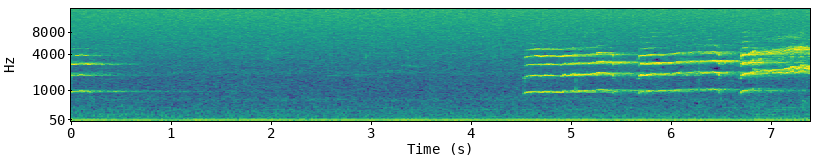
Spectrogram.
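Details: Two Peregrine falcon chicks at a water-tower nest box in Orange, New South Wales, Australia, being fed on 20 October 2024. A single whining note opens, then a long pause, then a run of sustained, harsh, nasal wails that grow louder.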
